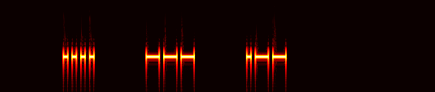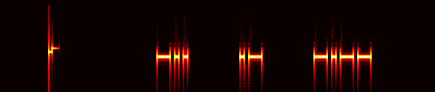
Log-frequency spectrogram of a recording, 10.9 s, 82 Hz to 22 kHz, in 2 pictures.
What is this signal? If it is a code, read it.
Morse code, heard as a keyed tone, about 22 wpm, spaced as for 10 wpm, 700 Hz. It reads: HOW DAY
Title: 4x Character Spacing - Top 100 Words - 22wpm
